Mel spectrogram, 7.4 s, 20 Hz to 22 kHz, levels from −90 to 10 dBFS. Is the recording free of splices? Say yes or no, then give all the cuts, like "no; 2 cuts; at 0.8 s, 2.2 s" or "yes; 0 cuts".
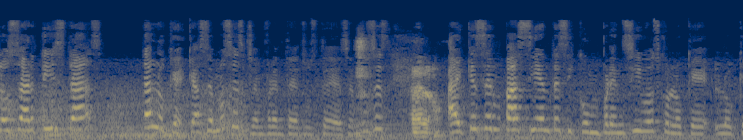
no; 5 cuts; at 1.4 s, 1.9 s, 2.5 s, 3.0 s, 5.0 s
